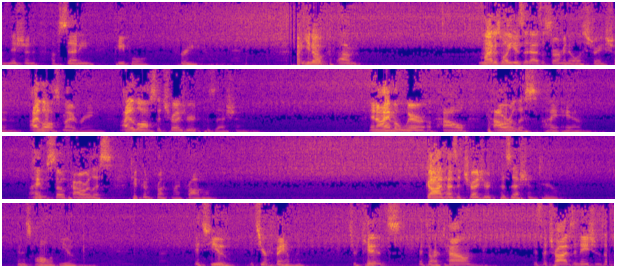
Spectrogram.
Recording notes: Recorded from our outdoor worship gathering.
